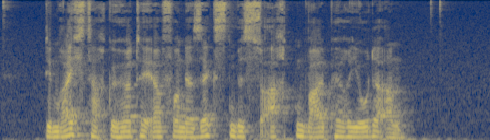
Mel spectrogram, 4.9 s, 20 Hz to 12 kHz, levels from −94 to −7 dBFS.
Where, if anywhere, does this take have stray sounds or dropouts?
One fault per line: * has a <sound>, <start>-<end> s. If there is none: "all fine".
all fine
